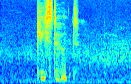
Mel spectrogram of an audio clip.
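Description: An elderly woman speaks briefly and sternly, close by.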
